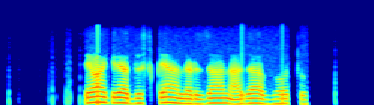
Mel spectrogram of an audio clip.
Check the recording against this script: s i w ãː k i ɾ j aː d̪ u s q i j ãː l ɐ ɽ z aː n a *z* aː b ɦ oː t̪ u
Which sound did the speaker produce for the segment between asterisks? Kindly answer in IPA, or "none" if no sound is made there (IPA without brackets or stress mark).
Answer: z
